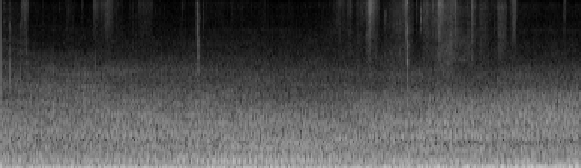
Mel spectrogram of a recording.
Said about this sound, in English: Sorry, this truck is jamming on me.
